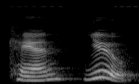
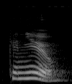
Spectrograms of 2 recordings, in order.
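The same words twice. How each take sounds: First: It is said at a slower pace. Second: It is said at a faster pace.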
